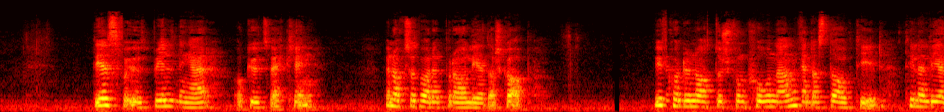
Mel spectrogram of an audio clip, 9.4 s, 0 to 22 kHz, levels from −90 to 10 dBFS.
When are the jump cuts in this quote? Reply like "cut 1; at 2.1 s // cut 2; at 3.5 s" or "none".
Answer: cut 1; at 1.2 s // cut 2; at 4.2 s // cut 3; at 6.7 s // cut 4; at 8.0 s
